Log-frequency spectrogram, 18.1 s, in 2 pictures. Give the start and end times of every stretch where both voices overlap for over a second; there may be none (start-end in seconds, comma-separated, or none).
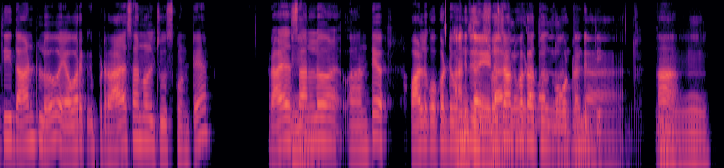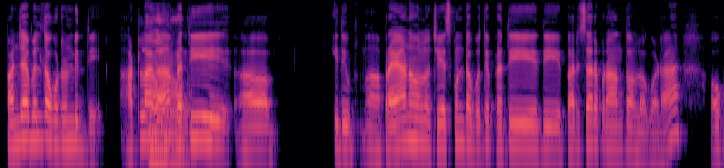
5.8-7.4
